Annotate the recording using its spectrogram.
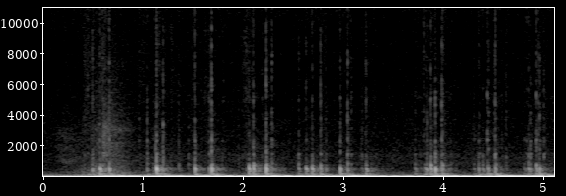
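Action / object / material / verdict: tap / clear plastic packaging case / plastic / none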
